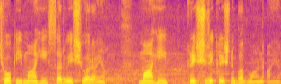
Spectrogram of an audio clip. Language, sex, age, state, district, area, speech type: Sindhi, female, 45-60, Delhi, South Delhi, urban, spontaneous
